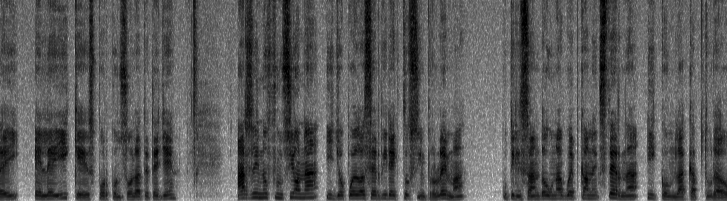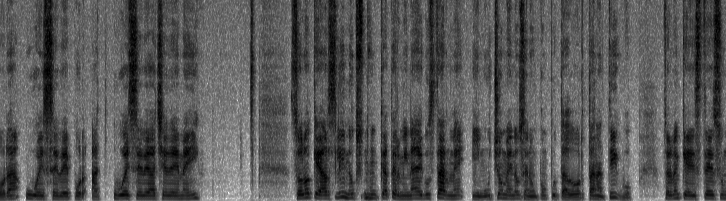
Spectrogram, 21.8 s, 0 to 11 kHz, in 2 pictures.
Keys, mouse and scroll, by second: 13.9-14.9 scroll down 2.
